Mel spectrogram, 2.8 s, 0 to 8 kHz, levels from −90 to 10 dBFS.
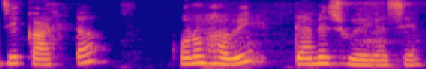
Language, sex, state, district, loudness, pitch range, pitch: Bengali, female, West Bengal, Jalpaiguri, -19 LUFS, 225-275 Hz, 255 Hz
